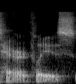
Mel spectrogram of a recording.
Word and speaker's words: Heracles: I'm going to go with the ancient Greek pronunciation, which is Heracles."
